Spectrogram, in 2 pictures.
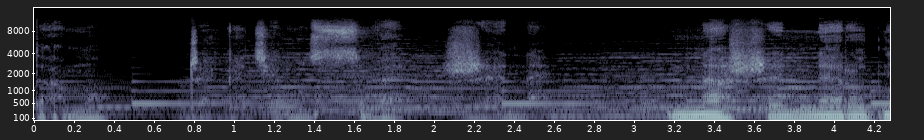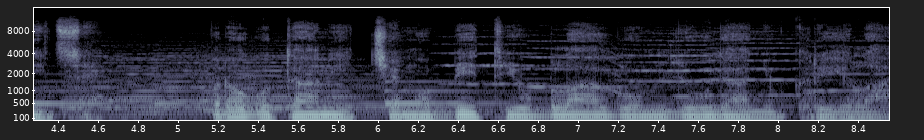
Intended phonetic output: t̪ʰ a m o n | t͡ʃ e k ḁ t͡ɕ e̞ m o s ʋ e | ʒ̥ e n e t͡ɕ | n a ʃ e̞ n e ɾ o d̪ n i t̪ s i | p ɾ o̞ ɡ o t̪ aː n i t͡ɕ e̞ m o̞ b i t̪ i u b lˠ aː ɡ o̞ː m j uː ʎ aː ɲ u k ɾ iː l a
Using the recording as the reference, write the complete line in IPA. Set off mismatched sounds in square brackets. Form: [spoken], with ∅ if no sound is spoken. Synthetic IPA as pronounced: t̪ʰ a m o [∅] | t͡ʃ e k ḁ t͡ɕ e̞ m o s ʋ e | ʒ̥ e n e [∅] | n a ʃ e̞ n e ɾ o d̪ n i t̪ s [e] | p ɾ o̞ ɡ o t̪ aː n i t͡ɕ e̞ m o̞ b i t̪ i u b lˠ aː ɡ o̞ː m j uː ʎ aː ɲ u k ɾ iː l a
